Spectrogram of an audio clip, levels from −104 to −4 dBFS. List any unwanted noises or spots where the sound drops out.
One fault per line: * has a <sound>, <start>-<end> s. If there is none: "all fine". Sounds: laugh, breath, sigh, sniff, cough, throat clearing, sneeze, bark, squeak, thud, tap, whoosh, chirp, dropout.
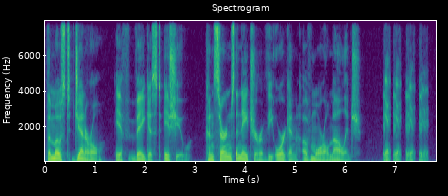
* has a laugh, 6.8-7.7 s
